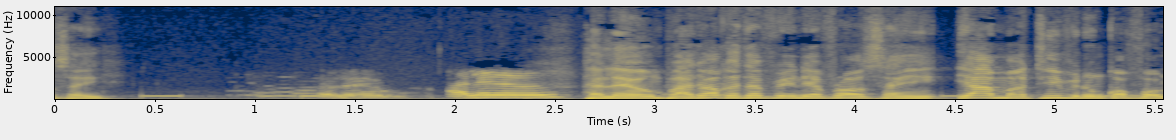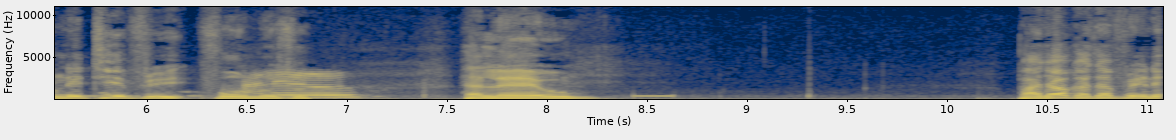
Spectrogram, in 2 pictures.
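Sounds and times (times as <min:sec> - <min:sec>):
man's voice: 0:02.7 - 0:06.9
telephone line beep: 0:04.3 - 0:07.1, 0:08.4 - 0:08.7.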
